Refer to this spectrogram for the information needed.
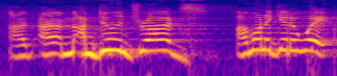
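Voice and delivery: loud, high cry of confession; acted desperate confession. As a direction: call it out as a troubled sinner. Voices a sinner's confession.

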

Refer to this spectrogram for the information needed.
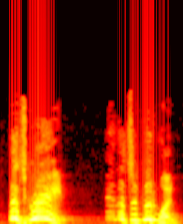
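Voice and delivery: high, loud burst of praise; enthusiastic coworkers. Acted. Coworkers praising a job well done, high and excited. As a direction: imitate coworkers cheering good work. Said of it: "the coworkers are going".

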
